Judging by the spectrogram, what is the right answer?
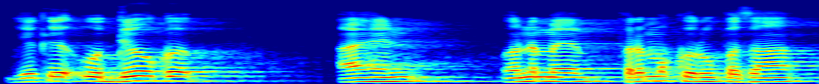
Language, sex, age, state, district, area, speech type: Sindhi, male, 60+, Madhya Pradesh, Katni, urban, spontaneous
